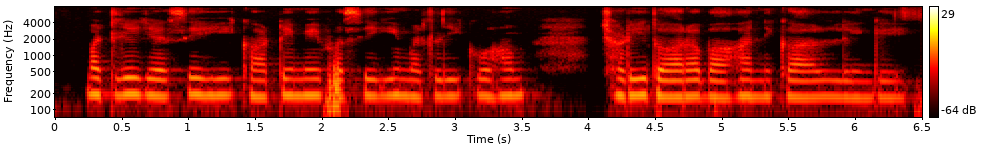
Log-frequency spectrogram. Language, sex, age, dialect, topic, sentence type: Hindi, female, 25-30, Hindustani Malvi Khadi Boli, agriculture, statement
